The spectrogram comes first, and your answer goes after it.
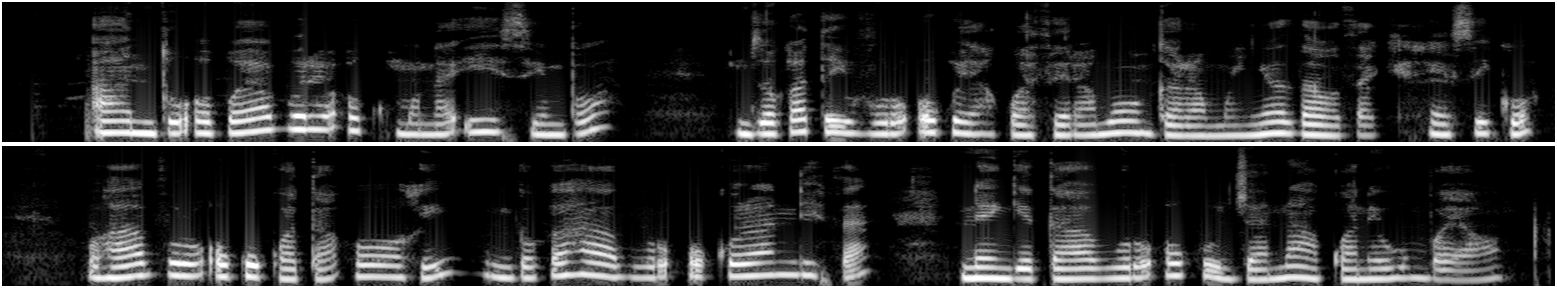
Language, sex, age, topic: Oshiwambo, male, 25-35, agriculture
